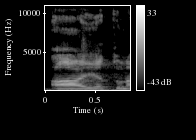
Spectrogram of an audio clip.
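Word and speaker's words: آية: In Arabic, when you have a Hamza and Alif with a fatah, this sound is a.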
